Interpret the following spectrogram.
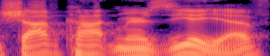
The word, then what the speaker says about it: Shavkat Mirziyoyev: President Trump could not pronounce their leader's name, but they're on there. Nobody can. It's fine. I can. Shavkat Mirziyoyev, because it took me a couple days to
